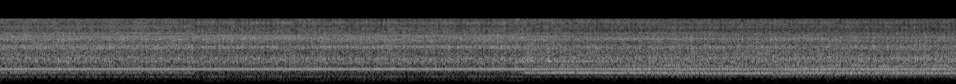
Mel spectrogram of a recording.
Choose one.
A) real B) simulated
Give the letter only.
A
